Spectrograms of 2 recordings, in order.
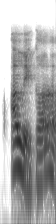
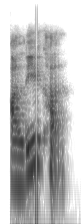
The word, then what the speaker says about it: Anglican: 安里干啊，在英文里是啊，我还不会念，就是 A N G L I C A N，安里干啊，我也不会念啊。这个英文的发音，它像什么呢？它像另外一个英文单词，叫安格鲁。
